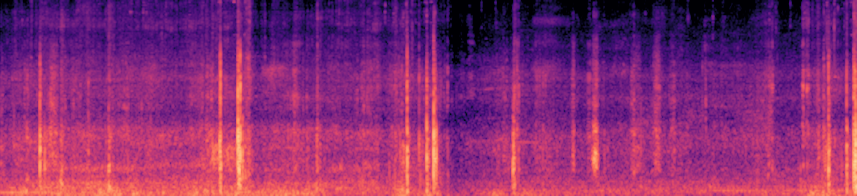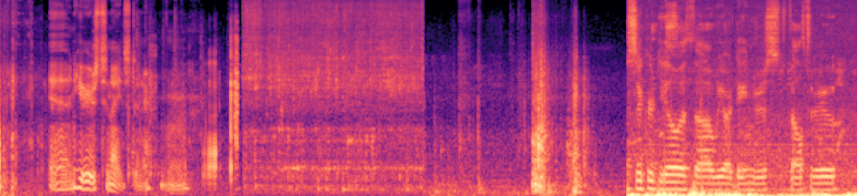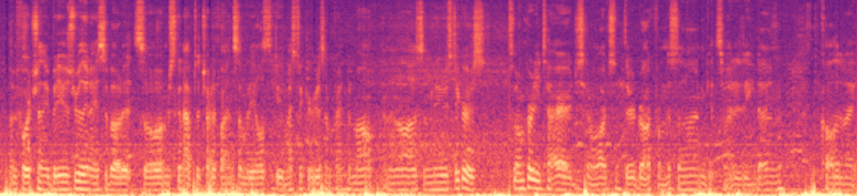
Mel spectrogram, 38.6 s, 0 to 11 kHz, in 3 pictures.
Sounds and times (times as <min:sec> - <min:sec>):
Sink (filling or washing): 0:16.5 - 0:19.2
Water: 0:16.5 - 0:19.2
Water tap, faucet: 0:16.5 - 0:19.2.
